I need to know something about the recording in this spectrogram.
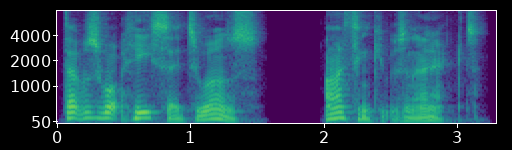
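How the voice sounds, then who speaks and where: A man's voice: mid-range voice, very animated, moderate pace, creaky, fairly bright tone, voice pushed up, exaggerated voice. A man voicing a cocky, wry young male journalist with an airy, confident manner in an audiobook story. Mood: airy, teasing.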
